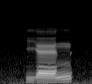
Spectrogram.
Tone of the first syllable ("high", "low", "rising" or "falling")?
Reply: rising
